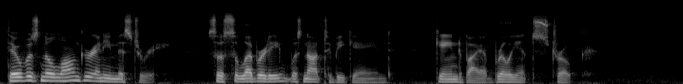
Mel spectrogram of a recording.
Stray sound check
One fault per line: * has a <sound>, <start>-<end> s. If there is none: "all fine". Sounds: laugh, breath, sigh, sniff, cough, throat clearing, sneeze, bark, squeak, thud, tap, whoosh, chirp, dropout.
all fine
